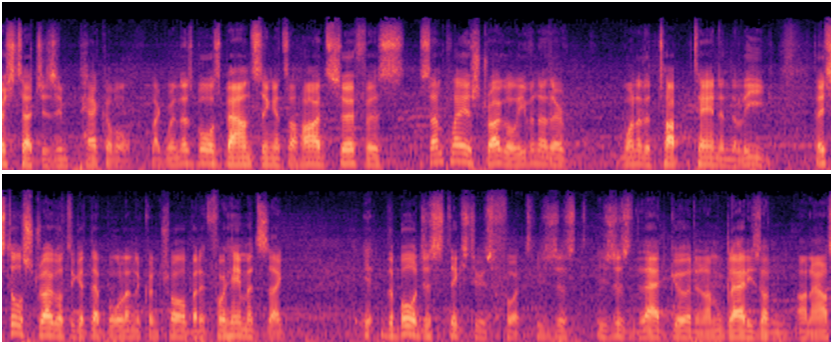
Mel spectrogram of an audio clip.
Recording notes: Live from Ivy Park Sports and Grill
